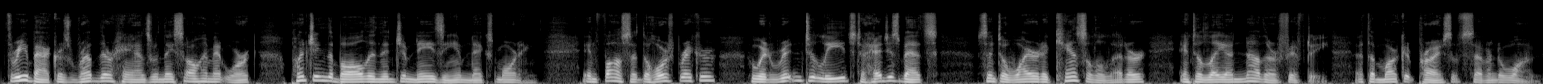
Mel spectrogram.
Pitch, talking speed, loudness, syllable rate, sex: 120 Hz, 210 wpm, -19 LUFS, 5.6 syllables/s, male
